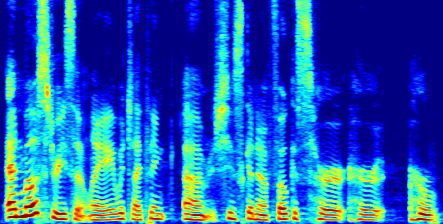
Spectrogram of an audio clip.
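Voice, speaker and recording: A woman introduces the keynote speaker at a conference in a fairly low voice. She reads her notes smoothly, but once she ad-libs she stumbles through fillers and false starts. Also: lively intonation, a little slow, warm tone. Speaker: event host introducing speaker. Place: conference hall.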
